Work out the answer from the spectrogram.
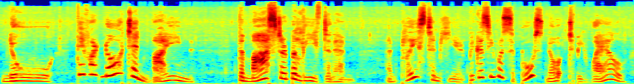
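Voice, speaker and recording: A woman playing a fearful, deferential housekeeper in a gothic period audio drama, speaking haltingly in old-fashioned servant's phrases. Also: sits low, huge pitch swings, husky, heavily acted. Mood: uneasy, confiding. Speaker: actor in an audio play.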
